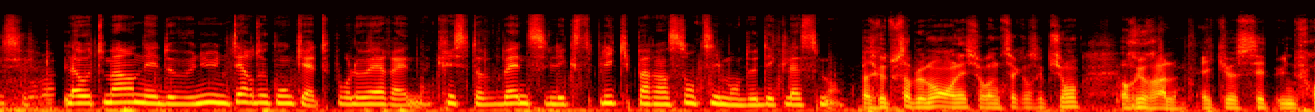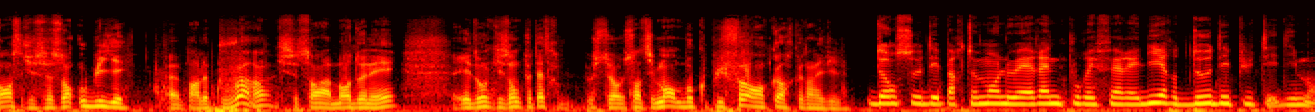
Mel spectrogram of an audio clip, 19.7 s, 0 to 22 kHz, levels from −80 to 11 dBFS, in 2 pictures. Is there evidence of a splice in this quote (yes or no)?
yes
